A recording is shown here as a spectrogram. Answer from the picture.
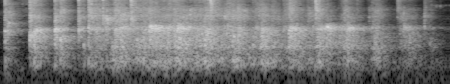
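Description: A small group of people clapping their hands as the portrait is garlanded. The clapping starts suddenly, as a dense run of quick claps, and stops soon after four seconds.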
